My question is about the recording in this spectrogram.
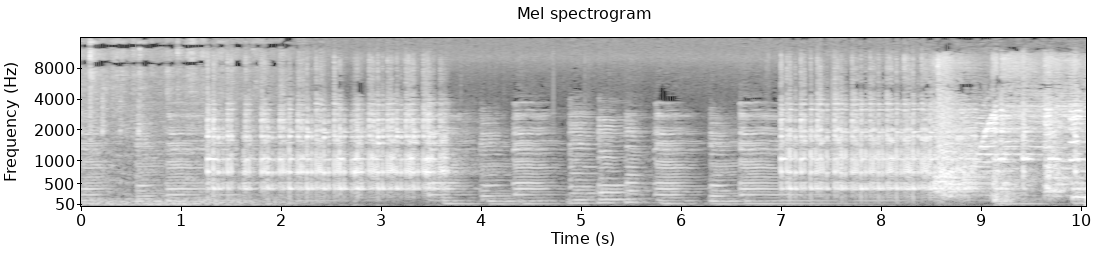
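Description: Background music with drums and a melody of short stepping notes. About four seconds in it thins to short separate notes over a bass line, then fills out again about seven seconds in.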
